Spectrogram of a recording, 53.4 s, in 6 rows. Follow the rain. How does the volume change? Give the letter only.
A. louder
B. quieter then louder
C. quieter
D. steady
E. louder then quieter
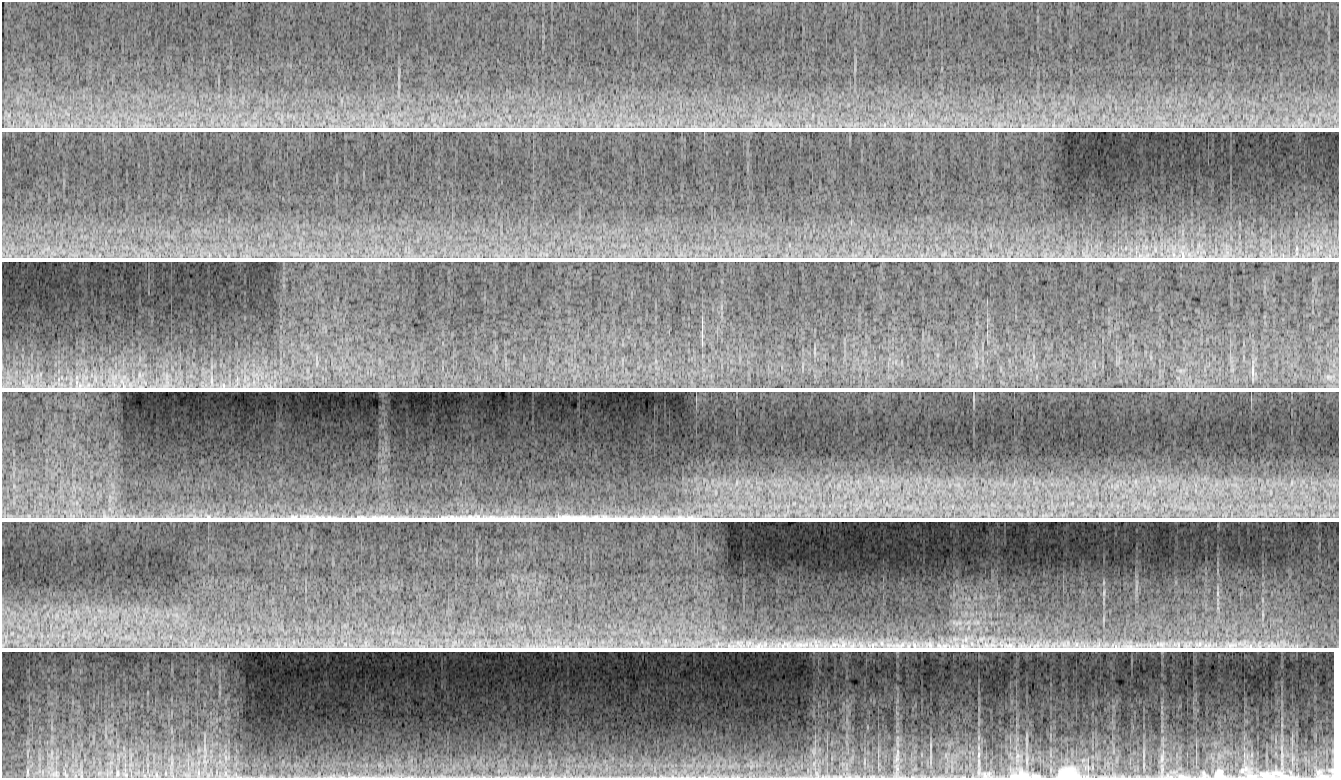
D.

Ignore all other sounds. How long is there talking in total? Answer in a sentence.
The talking can be heard for 2 seconds in total.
